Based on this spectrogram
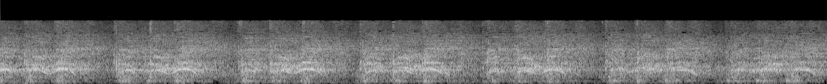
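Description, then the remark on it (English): A volleyball crowd cheers loudly and steadily during a break in the action at a volleyball match, a dense roar of many voices with rhythmic surges of chanting and clapping that swell and dip every second or so. “The crowd getting into it.”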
